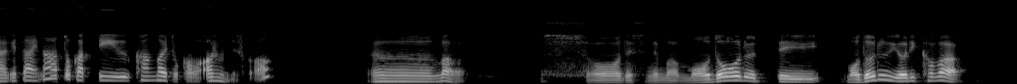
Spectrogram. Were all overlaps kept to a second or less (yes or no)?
yes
